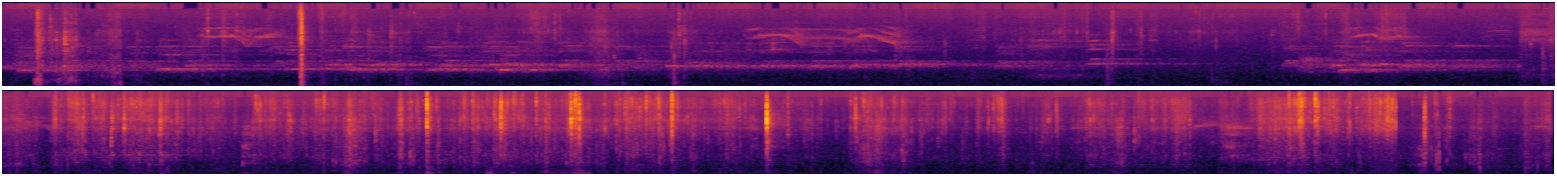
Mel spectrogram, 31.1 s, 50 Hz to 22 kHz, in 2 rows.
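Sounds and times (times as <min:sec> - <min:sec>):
dry leaves and twigs rustling: 0:02.0 - 0:08.0, 0:09.7 - 0:31.0
twigs snapping: 0:02.2 - 0:03.8, 0:15.4 - 0:30.1.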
